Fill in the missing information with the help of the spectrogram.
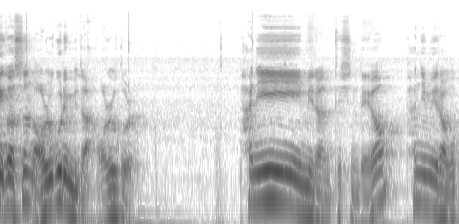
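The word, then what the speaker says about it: פנים: 파임이라고 발음을 하는데요.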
